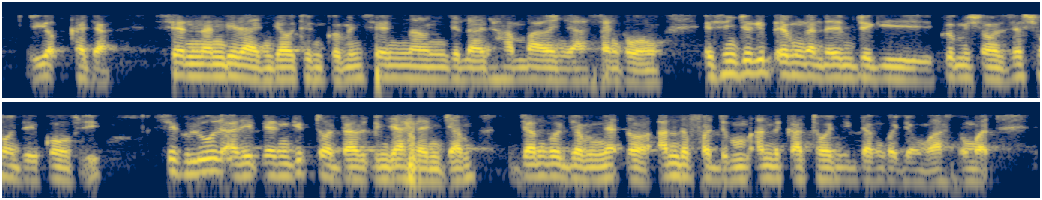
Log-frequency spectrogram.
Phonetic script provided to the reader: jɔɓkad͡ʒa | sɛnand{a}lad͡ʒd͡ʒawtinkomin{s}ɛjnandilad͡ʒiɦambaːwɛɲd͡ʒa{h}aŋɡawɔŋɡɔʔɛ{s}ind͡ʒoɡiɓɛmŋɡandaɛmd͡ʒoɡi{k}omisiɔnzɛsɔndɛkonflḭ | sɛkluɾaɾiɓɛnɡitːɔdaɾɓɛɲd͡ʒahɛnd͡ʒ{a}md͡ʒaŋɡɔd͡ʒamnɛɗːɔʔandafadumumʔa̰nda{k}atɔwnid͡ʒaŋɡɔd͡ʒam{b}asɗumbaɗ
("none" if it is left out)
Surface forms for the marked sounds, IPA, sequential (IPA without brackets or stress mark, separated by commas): i, s, s, s, k, a, k, w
